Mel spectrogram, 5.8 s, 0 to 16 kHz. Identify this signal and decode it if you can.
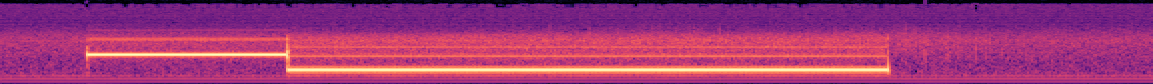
Two-tone page, heard as a one-second tone, then a three-second tone, about 1360 then 640 Hz. It is heard from 0.4 to 4.4 s.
